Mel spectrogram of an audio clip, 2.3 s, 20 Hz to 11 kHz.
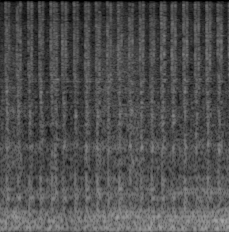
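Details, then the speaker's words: Honda Vario 125 scooter at low throttle: fast sharp metallic clatter about eight ticks a second over the engine note; loud engine noise, cam chain (keteng) to be checked, source not yet known. "Oke, ini motor Honda Vario 125. Kedengaran suaranya jelas berisik."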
